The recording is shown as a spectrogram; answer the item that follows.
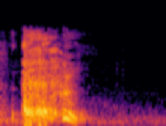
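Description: A person coughs once, loudly, about a third of a second in; the cough lasts under a second.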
